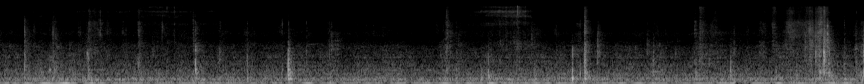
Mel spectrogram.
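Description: Continental Mountain King 29-inch wire-bead mountain bike tyre being worked onto its rim by hand: rubber scuffing and creaking against the rim, with a few short clicks and snaps as the bead is pushed in. A low steady rumble runs underneath.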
